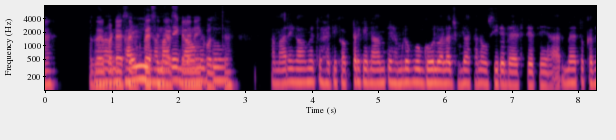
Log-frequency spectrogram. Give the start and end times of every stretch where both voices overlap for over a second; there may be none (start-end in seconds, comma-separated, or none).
0.7-2.6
